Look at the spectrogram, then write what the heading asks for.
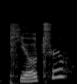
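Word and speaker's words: Piotr: I believe the chief of Simon's guards was Potra.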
